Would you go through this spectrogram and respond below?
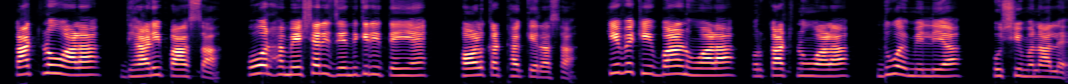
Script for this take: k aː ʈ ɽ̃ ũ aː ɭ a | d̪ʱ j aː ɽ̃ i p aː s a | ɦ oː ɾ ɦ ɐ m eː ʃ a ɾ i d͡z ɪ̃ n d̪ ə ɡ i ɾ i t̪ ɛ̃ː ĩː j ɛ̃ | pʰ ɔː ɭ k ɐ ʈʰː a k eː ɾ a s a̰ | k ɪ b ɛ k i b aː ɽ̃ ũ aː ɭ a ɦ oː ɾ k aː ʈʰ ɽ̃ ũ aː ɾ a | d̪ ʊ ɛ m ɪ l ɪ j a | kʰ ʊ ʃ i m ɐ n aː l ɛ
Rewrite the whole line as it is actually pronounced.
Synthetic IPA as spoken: k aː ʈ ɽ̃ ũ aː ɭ a | d̪ʱ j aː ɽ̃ i p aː s a | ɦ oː ɾ ɦ ɐ m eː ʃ a ɾ i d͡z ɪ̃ n d̪ ə ɡ i ɾ i t̪ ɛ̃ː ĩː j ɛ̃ | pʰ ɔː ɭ k ɐ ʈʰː a k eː ɾ a s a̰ | k ɪ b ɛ k i b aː ɽ̃ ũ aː ɭ a ɦ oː ɾ k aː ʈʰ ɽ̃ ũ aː ɭ a | d̪ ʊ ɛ m ɪ l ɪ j a | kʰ ʊ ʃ i m ɐ n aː l ɛ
